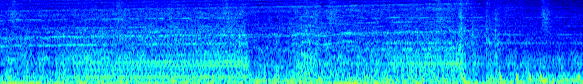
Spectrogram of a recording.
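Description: A Ford Bronco engine in The Crew Motorfest growls steadily on Oahu, a loud, close, continuous motor tone with a brief shift in pitch midway, heard alone without talk.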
